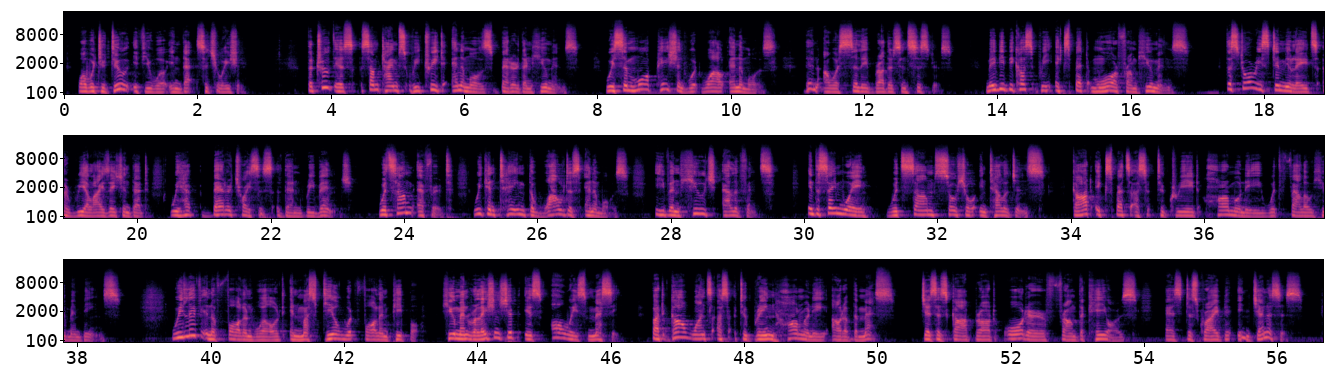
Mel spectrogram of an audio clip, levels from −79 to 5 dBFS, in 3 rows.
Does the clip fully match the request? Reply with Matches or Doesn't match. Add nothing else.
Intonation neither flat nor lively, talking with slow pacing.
Matches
